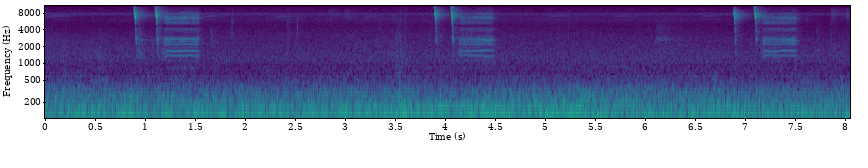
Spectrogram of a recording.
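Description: A bird giving a short harsh call three times, about three seconds apart, over a steady low rumble.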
